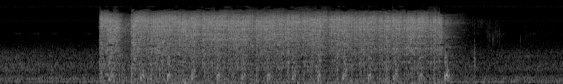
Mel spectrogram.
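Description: A pressure washer sprays a loud, hissing jet of water against a metal wall.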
